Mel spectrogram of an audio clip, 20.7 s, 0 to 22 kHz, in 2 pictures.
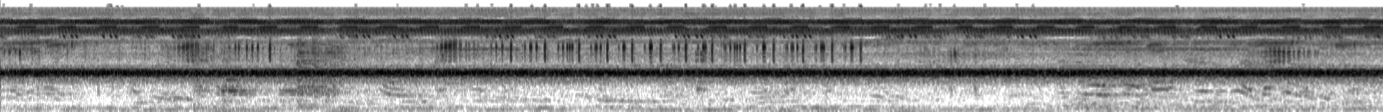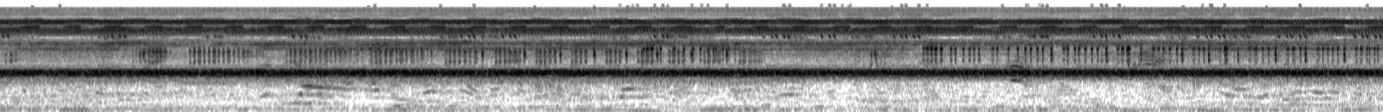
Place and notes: Trom Residence, Ghana - Swamp Chorus, Trom, Ghana.
Binaural Swamp Chorus recorded in a suburb of Koforidua, Ghana in September, 2021.
In the Soundscape:
Human voices in the background.
Unidentified species of toads and frogs in distinctive immersive fields.
The space has reverberant qualities.
Field Recording Gear: Soundman OKM Binaural set with XLR Adapter, ZOOM F4 Field Recorder.
Eastern Region, Ghana, 8 September 2021, ~21:00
